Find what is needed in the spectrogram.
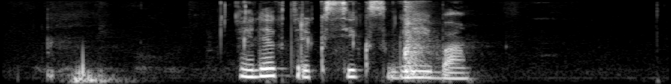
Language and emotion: Russian, neutral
